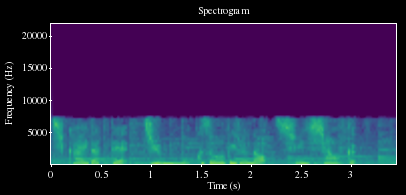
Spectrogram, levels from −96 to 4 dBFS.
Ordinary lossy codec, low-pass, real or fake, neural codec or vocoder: MP3, 48 kbps; 7.2 kHz; real; none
